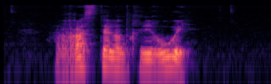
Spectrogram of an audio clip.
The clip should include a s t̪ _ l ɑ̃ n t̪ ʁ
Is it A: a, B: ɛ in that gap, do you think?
B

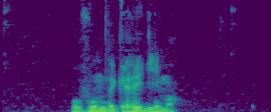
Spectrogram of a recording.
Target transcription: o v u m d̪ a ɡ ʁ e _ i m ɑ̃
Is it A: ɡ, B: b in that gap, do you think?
A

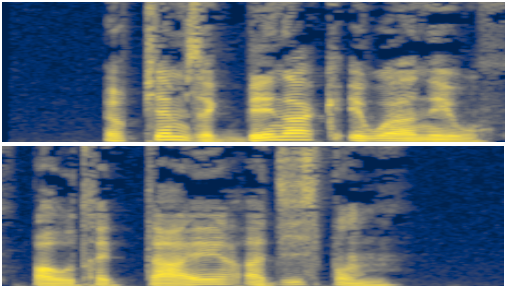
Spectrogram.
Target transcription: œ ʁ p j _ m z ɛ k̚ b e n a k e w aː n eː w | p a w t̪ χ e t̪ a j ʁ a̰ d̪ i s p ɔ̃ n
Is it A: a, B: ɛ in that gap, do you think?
B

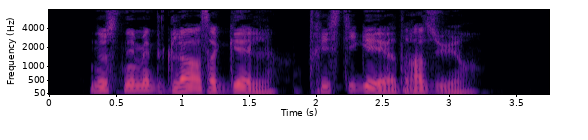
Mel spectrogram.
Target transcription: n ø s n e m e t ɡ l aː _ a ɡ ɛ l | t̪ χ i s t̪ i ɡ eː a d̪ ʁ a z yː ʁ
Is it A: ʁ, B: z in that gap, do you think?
B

